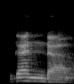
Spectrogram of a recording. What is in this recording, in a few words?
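"ganda", Malay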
